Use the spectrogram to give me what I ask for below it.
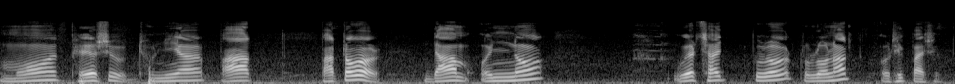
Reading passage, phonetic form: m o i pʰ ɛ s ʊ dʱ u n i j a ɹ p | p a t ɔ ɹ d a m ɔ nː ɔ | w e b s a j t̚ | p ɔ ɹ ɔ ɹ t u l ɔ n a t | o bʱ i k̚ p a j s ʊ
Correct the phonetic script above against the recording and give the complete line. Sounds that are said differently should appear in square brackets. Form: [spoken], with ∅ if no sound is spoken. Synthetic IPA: m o [j] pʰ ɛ s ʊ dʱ u n i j a ɹ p | p a t ɔ ɹ d a m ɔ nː ɔ | w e b s a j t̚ | p [u] ɹ ɔ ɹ t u l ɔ n a t | o [dʱ] i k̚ p a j s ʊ

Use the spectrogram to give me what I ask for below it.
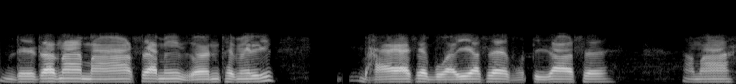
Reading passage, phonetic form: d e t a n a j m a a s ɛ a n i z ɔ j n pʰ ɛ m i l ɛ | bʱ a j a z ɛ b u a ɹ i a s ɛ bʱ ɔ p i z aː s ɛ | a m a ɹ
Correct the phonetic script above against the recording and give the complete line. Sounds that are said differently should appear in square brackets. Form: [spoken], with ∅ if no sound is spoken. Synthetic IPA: d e t a n a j m a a s ɛ a [m] i z ɔ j n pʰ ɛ m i l [i] | bʱ a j a [s] ɛ b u a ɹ i a s ɛ bʱ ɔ [t] i z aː s ɛ | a m a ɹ

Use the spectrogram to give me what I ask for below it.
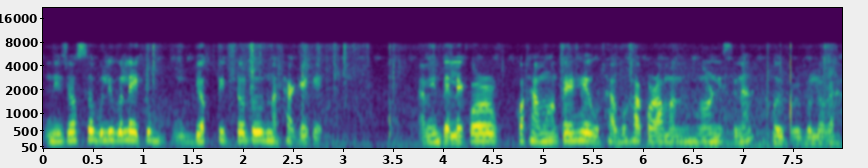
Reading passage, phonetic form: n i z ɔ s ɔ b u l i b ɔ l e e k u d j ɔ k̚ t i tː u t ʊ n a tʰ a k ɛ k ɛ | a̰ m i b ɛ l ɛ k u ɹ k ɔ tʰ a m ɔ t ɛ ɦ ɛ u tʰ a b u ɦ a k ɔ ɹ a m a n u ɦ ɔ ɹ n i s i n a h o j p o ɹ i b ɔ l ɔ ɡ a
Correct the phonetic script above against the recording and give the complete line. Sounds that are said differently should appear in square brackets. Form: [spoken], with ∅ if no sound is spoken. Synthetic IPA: n i z ɔ s ɔ b u l i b ɔ l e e k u [b] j ɔ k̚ t i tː [ɔ] t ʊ n a tʰ a k ɛ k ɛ | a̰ m i b ɛ l ɛ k [ɔ] ɹ k ɔ tʰ a m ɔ t ɛ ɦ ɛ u tʰ a b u ɦ a k ɔ ɹ a m a n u ɦ ɔ ɹ n i s i n a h o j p o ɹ i b ɔ l ɔ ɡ a

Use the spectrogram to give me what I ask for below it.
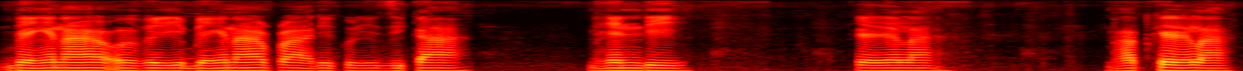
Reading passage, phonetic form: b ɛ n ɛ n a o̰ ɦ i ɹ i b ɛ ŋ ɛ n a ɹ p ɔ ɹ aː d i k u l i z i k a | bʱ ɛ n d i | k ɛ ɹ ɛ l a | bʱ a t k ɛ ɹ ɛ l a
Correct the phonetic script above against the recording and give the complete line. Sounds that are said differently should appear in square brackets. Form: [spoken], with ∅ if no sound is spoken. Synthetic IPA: b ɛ [ŋ] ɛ n a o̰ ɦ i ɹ i b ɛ ŋ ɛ n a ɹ p ɔ ɹ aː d i k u [ɹ] i z i k a | bʱ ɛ n d i | k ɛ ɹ ɛ l a | bʱ a t k ɛ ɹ ɛ l a

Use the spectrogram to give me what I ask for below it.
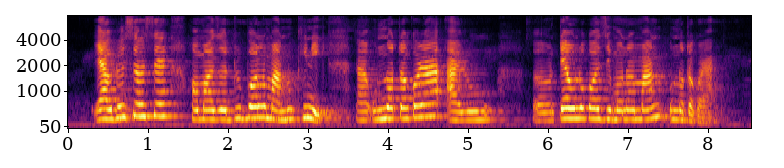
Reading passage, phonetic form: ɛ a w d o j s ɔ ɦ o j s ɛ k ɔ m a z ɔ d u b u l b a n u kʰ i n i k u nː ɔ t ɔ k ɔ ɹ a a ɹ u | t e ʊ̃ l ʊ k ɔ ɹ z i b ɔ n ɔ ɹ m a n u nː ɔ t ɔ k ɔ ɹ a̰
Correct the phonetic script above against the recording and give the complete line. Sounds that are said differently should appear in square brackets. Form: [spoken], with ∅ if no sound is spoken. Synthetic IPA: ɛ a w d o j s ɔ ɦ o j s ɛ [x] ɔ m a z ɔ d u b [ɔ] l [m] a n u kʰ i n i k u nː ɔ t ɔ k ɔ ɹ a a ɹ u | t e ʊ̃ l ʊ k ɔ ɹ z i b ɔ n ɔ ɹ m a n u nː ɔ t ɔ k ɔ ɹ a̰

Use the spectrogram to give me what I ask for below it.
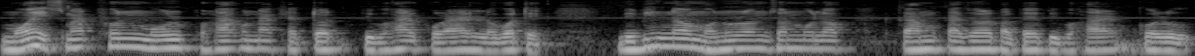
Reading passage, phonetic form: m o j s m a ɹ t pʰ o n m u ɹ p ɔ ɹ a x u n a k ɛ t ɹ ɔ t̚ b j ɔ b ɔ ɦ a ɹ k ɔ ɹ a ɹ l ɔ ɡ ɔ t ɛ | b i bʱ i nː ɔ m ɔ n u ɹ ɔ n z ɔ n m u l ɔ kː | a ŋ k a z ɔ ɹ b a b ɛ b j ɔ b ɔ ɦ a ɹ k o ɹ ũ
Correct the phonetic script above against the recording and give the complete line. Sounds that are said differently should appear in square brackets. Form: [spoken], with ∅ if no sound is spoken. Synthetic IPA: m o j s m a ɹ t pʰ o n m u ɹ p ɔ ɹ a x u n a [kʰ] ɛ t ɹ ɔ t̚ b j ɔ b ɔ ɦ a ɹ k ɔ ɹ a ɹ l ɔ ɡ ɔ t ɛ | b i bʱ i nː ɔ m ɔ n u ɹ ɔ n z ɔ n m u l ɔ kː | a [m] k a z ɔ ɹ b a b ɛ b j ɔ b ɔ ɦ a ɹ k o ɹ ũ

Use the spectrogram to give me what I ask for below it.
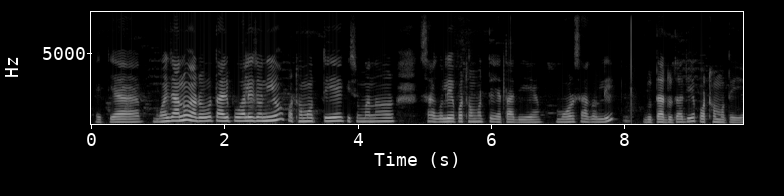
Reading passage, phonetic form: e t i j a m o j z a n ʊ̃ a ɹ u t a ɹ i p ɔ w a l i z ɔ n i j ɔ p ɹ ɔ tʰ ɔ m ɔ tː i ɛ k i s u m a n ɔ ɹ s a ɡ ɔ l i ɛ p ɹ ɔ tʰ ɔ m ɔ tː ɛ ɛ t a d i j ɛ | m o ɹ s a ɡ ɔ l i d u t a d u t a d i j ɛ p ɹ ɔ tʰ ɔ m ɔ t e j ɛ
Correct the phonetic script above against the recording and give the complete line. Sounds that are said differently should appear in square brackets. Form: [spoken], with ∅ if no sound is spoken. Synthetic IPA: e t i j a m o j z a n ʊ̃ a ɹ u t a ɹ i p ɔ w a l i z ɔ n i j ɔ p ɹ ɔ tʰ ɔ m ɔ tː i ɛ k i s u m a n ɔ ɹ s a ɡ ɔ l i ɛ p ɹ ɔ tʰ ɔ m ɔ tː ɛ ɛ t a d i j ɛ | m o ɹ s a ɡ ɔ l i d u t a d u t a d i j ɛ p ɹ ɔ tʰ ɔ m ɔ t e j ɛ

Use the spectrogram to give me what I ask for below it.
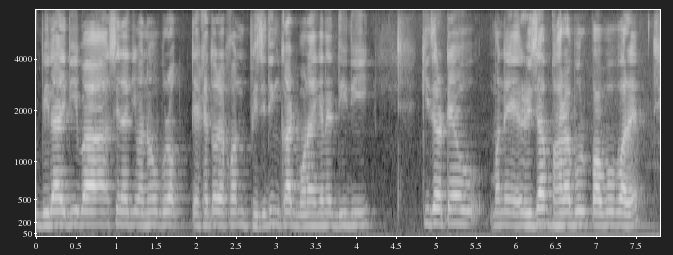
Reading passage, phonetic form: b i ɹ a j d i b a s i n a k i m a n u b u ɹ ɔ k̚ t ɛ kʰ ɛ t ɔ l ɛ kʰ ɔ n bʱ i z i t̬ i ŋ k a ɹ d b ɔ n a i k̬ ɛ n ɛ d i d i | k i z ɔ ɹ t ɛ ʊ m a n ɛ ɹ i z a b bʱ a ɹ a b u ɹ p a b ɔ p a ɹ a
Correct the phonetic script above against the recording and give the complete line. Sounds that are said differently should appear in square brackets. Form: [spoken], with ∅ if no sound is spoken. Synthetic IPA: b i [l] a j d i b a s i n a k i m a n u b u ɹ ɔ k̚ t ɛ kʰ ɛ t ɔ [ɹ] ɛ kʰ ɔ n bʱ i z i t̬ i ŋ k a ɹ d b ɔ n a [j] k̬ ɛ n ɛ d i d i | k i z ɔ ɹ t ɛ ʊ m a n ɛ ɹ i z a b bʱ a ɹ a b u ɹ p a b ɔ p a ɹ [ɛ]

